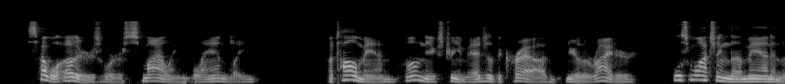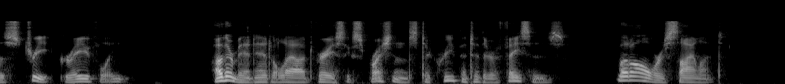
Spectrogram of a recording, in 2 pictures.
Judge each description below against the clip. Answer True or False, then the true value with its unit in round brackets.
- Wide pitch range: True (5.9 semitones)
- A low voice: True (115 Hz)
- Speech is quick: False (155 wpm)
